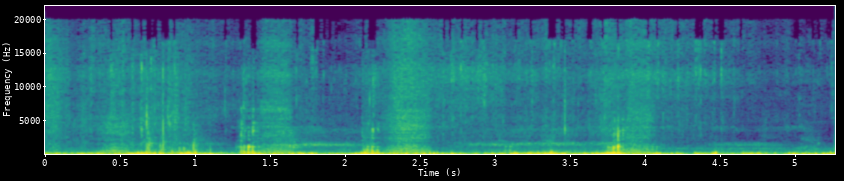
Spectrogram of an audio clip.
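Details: Sleeping pigs snoring on a farm: a low, rumbling, grunting drone of breaths that swell and fade irregularly, with occasional brief higher snorts.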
